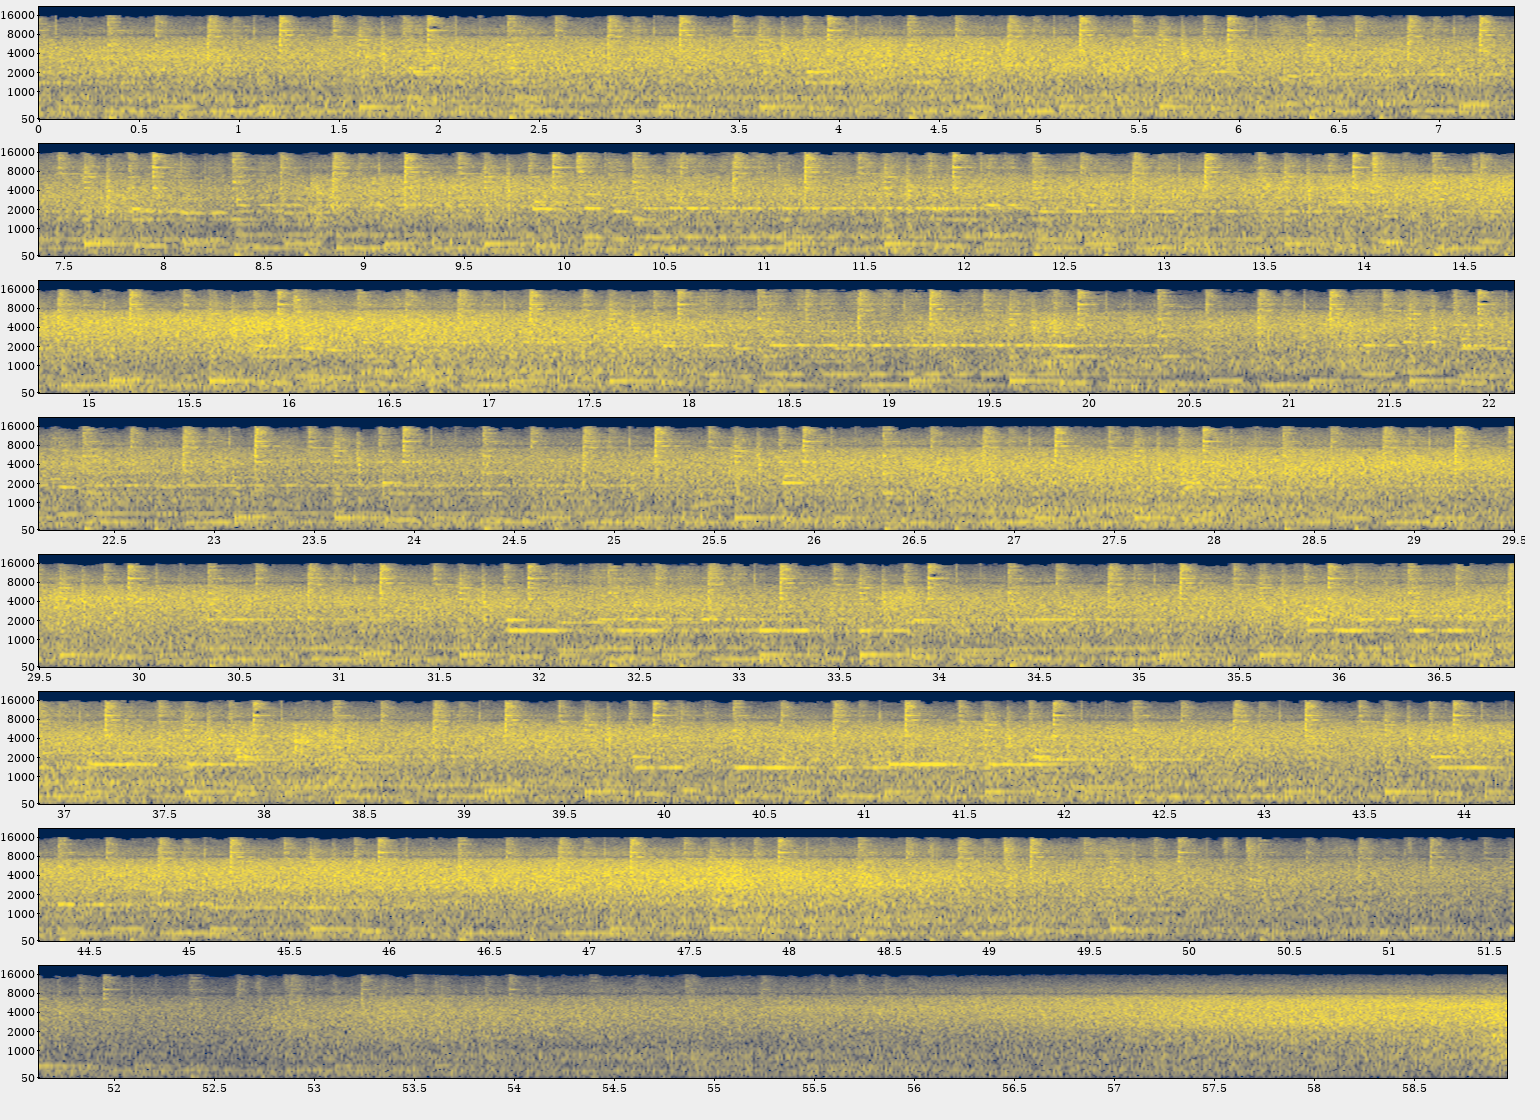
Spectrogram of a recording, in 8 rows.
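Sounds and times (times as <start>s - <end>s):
ocean surf breaking: 0.0s - 58.9s
soft new age music: 0.0s - 58.9s.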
